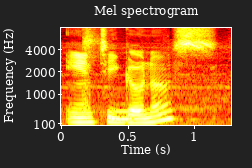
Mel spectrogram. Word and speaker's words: Antigonos: his name was king antigonos okay a-n-t-i-g-o-n-o-s not agnomakos no so darren he rolled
